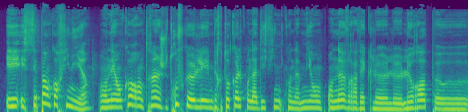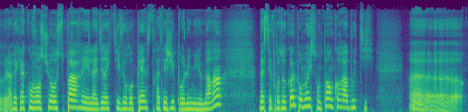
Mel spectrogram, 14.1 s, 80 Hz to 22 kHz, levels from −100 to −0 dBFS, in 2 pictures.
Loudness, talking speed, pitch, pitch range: -17 LUFS, 230 wpm, 195 Hz, 175-220 Hz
